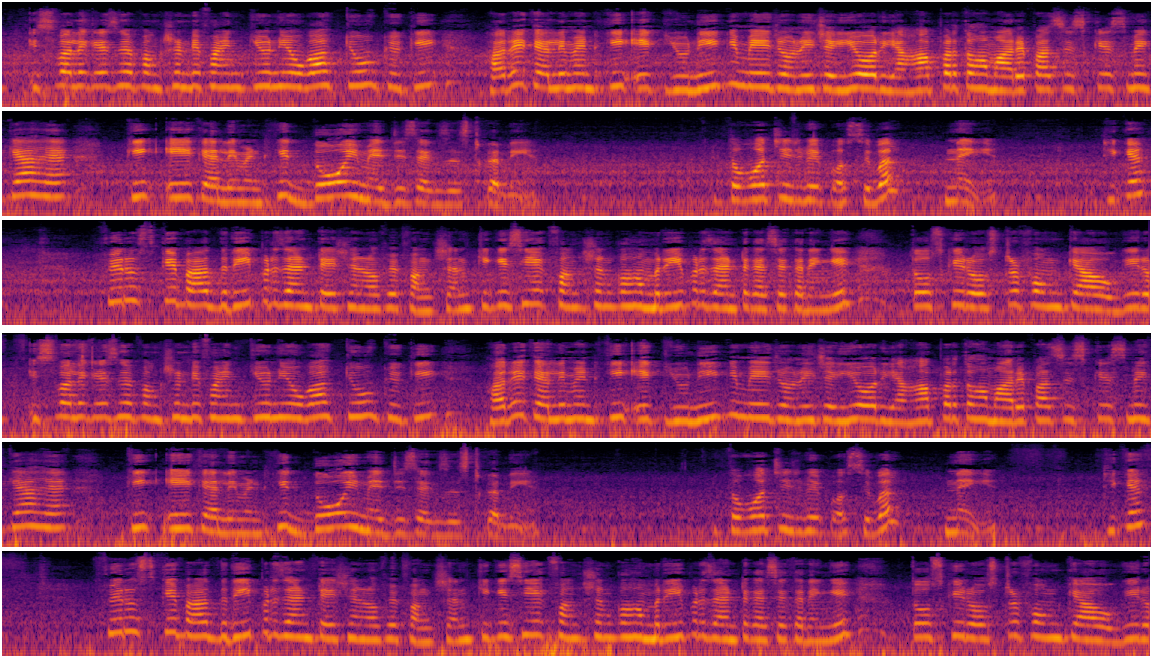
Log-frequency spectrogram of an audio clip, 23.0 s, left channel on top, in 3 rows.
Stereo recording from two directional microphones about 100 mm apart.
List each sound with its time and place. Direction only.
0.2 s a woman's voice: 60° right (ahead or behind); by 4.9 s 30° right (ahead or behind)
4.9 s a woman's voice: 15° right (ahead or behind); by 11.2 s 50° right (ahead or behind)
12.5 s a woman's voice: 35° right (ahead or behind)
13.9 s a woman's voice: 50° right (ahead or behind)
16.0 s a woman's voice: 40° right (ahead or behind)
